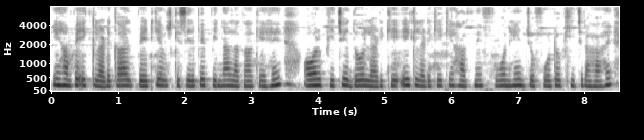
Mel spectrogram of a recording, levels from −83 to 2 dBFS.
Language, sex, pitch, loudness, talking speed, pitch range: Hindi, female, 205 Hz, -27 LUFS, 155 wpm, 195-215 Hz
